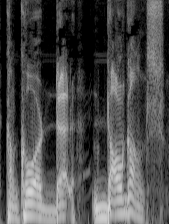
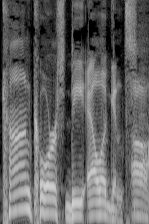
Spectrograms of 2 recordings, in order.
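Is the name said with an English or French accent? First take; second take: French; English. First: The name is said with a French pronunciation. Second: The name is said with an English pronunciation. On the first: "trying to pronounce it properly in the French" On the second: "Don't bother"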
